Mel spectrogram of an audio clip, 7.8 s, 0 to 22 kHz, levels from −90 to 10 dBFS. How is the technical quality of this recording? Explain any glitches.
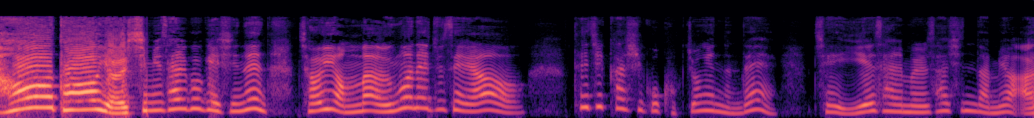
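The opening second has audible distortion, and the level then drops twice. The sound stops around 12 kHz, as expected from the call codec path it passed through.

From 0.1 to 0.96 s there is microphone overload. The likely cause is an input volume set too high. Peaks run about 9 dB past what the converter can represent, so their tops are sliced flat. Nearly a third of the samples in that stretch are clipped. The result is a harsh, crackly edge on the loudest parts.

The microphone volume is stepped down twice. The first step comes at 0.11 s and lowers the level by about 2 dB. The second comes at 1.11 s and takes off about 10 dB more. Each is a single abrupt jump, with no gradual fade. The sound and the background noise fall together. This fits call software reacting to the clipping by turning the device's input gain down.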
